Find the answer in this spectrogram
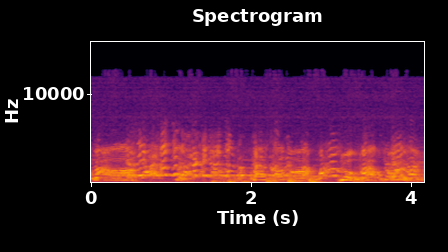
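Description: Several adult voices, women and a man, shouting over each other in a heated argument in Burmese.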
